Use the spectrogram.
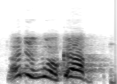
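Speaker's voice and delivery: high, slow mock voice of a just-woken foreign viewer; sleepy foreigner. Streamer imitating a late-night foreign viewer, high and slow. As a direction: drag it out, high and dozy, like someone who just rolled out of bed. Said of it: "you get the foreigners jumping in".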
